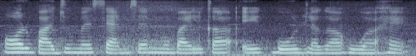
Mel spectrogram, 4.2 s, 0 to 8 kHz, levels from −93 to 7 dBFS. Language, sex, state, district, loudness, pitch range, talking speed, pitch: Hindi, female, Madhya Pradesh, Katni, -16 LUFS, 190-210 Hz, 160 wpm, 200 Hz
